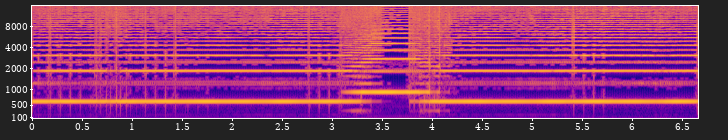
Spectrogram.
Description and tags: Day before mas 2013 this beacon signal was heard. Beacon signals are used like lighthouses on earth, i.e. for giving information about geographic orientation. Are alien spacecrafts doing visits?
Futuristic, Alien, Broadcasting, space, Sound-Effects, alien-sound-effects, fx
